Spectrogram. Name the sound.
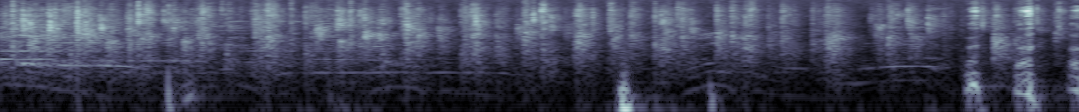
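audience clapping hands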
